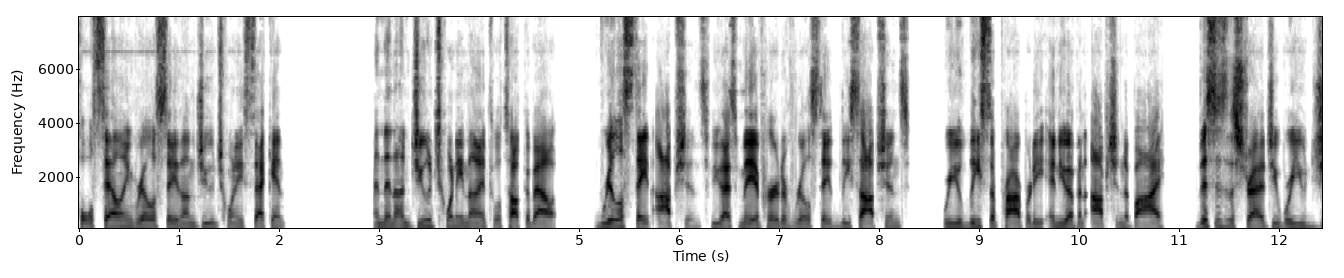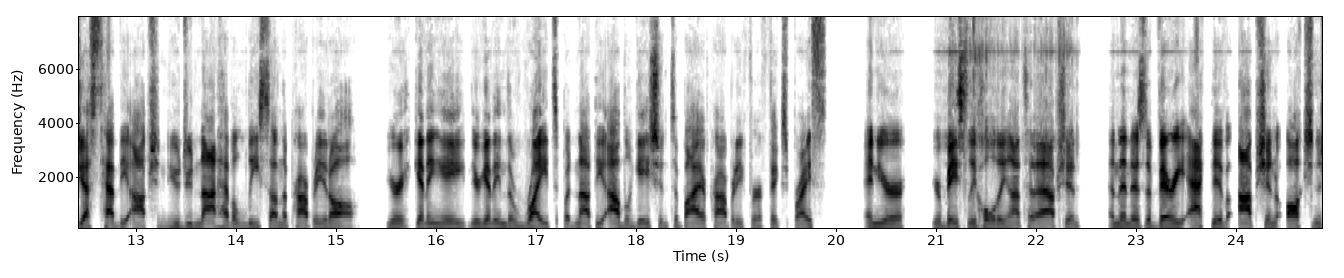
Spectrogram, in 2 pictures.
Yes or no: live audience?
yes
